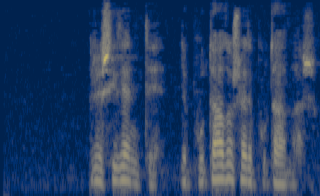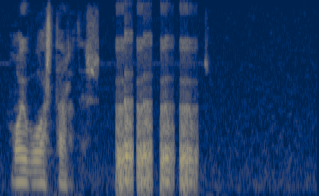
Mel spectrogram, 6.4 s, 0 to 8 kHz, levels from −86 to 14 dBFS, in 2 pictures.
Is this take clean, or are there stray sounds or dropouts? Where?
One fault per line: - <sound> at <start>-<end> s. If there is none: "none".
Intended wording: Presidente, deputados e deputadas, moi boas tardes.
- laugh at 4.4-5.2 s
